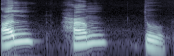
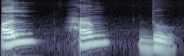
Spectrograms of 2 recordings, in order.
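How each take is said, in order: The two takes are said the same way.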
